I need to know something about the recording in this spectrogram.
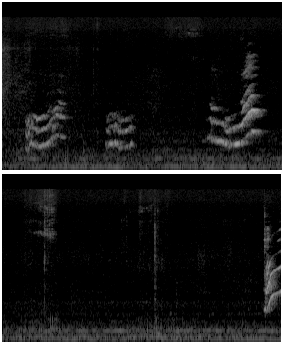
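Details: Domestic cat meowing repeatedly, a series of short, rising-and-falling mews in quick succession, some doubled, with quieter gaps between and a steady low hum in the background.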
